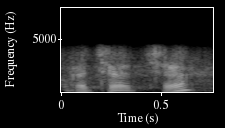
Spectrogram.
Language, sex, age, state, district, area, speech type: Marathi, male, 45-60, Maharashtra, Akola, urban, conversation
